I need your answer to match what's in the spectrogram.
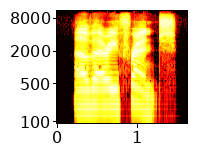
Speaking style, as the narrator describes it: Karina said dryly

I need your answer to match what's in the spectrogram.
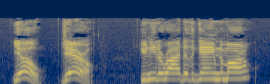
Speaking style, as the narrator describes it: Andy yelled across the gym

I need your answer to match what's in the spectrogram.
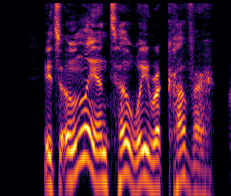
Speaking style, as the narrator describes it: cried Holloway

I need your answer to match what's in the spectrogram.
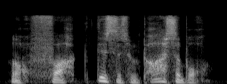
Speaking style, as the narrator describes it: Pinto gasped

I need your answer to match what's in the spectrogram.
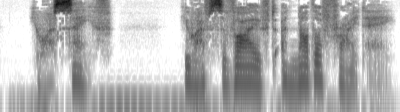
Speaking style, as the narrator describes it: he whispers into her ear

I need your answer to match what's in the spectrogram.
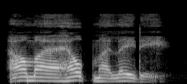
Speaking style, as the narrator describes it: he asked in a raspy voice

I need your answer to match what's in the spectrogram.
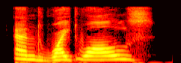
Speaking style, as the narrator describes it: asked Butterwell with quavering voice

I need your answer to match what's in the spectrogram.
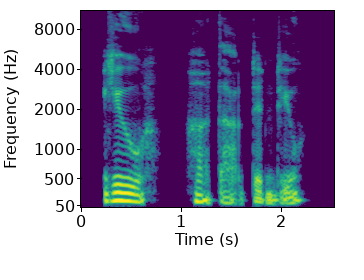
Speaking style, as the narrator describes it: He asked quietly

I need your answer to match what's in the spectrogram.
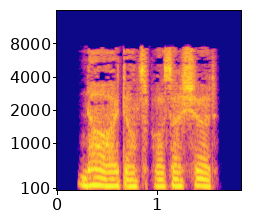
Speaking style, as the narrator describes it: murmured

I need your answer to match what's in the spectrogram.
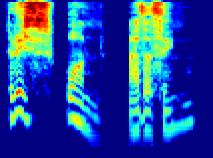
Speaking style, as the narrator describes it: he said quietly

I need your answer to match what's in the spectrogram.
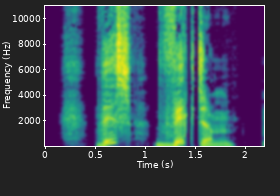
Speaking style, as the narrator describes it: my mother says, her voice hot

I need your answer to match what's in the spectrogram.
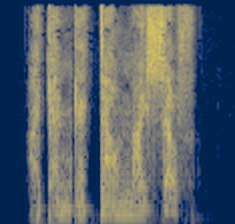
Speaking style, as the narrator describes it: the mage hissed

